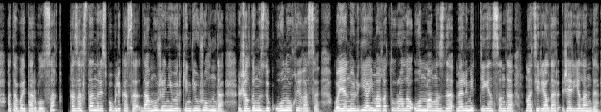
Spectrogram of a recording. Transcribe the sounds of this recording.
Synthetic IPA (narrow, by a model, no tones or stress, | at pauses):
ɑt̪ɑbɑjt̪ʰɑɾbolˠsɑqqʰːɑzɑqst̪ɑnɾe̞spublijkɑsəd̪ɑmuʒæne̞wɵɾkʲe̞nd̪e̞wʒo̞lˠənd̪ɑʒəlˠd̪əɴʏzd̪ɪkwo̞nwo̞qijʁɑsəbɑjɑnɵlɡʲiɑjmɑʁət̪ʰuɾɑlˠəwʔo̞nmɑɴəzd̪əmælɪme̞t̪̚d̪e̞ɡʲe̞nsənd̪əmɑt̪ʲe̞ɾijalˠd̪ɑɾʒɑɾijɑlˠɑnd̪ə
